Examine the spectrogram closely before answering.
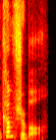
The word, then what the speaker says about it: comfortable: They crush these four syllable monsters right down to three, so it naturally becomes vegetable and comfortable.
